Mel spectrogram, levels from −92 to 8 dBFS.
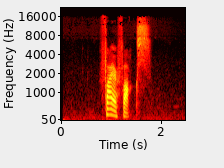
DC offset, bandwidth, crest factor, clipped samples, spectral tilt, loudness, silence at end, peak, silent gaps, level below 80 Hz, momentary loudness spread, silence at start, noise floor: under 0.1%; 16.5 kHz; 20 dB; under 0.1%; -2 dB/octave; -18 LUFS; 0.75 s; -2 dBFS; none; -64 dBFS; 15 LU; 0.8 s; -61 dBFS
